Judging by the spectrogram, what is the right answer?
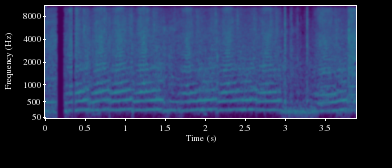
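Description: Race car tyres locking up under braking, a sustained squeal over the engine noise after a brief dropout at the start, steady and moderately loud with a slight change near the end.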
